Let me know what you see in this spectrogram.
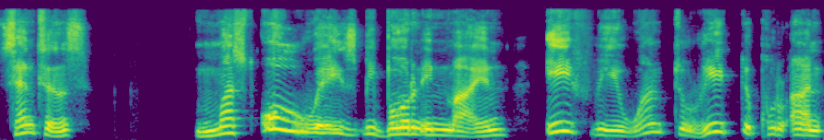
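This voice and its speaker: A man's fairly high-pitched voice, dark and mellow in tone, with very wide pitch swings and a very slow pace. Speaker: religious teacher. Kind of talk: lecture.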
